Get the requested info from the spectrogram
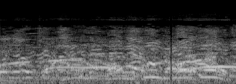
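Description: Crowd of protesters shouting and jeering at close range, many raised voices overlapping.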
